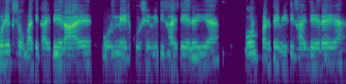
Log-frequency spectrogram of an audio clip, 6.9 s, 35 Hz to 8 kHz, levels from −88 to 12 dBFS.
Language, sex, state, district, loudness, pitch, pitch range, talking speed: Hindi, male, Uttar Pradesh, Saharanpur, -18 LUFS, 130 Hz, 125-130 Hz, 200 wpm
